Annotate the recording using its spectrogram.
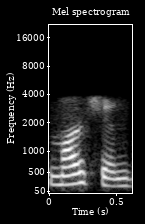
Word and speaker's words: Marcion: heard of Marcion of Sinope? – It's pronounced Martian, but no.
